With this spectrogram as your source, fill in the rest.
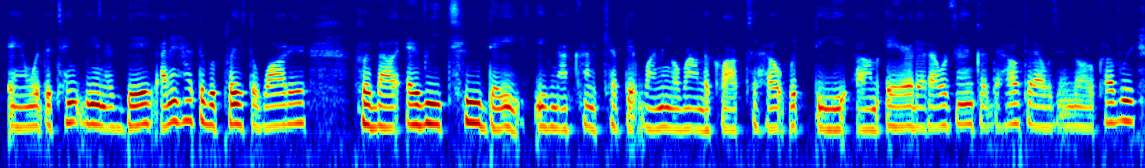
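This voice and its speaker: Very deep, creaky-voiced woman. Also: mellow. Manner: conversational, explanatory. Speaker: vlogger. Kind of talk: casual product recommendation vlog.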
